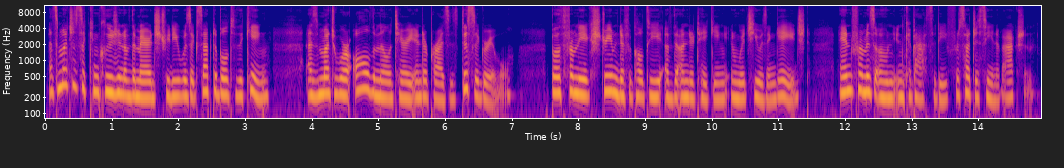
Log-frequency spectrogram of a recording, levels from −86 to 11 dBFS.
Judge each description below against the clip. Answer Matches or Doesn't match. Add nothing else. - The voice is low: Doesn't match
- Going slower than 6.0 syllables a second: Doesn't match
